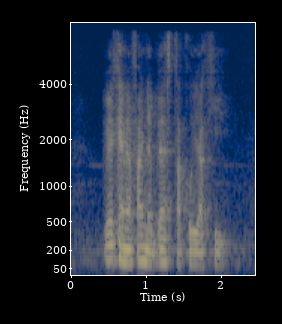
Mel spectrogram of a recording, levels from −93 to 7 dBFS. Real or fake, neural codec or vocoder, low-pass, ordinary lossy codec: real; none; 7.2 kHz; AAC, 32 kbps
